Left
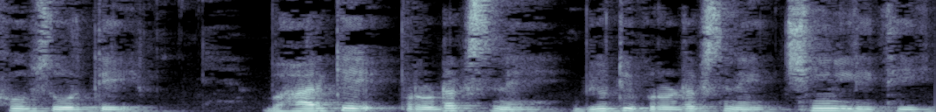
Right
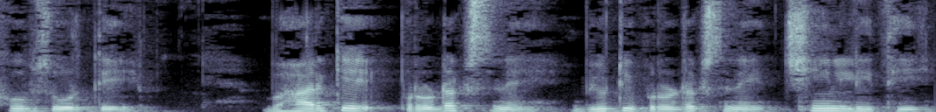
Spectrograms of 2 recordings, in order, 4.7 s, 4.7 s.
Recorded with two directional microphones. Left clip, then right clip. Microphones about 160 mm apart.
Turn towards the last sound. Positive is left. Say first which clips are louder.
# right 3 dB
turn(degrees=-20)  # may be behind; listen again after turning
